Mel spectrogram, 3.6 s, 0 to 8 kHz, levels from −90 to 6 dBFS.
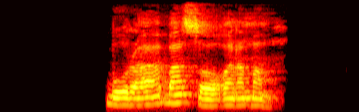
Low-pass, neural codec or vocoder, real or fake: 7.2 kHz; vocoder, 22.05 kHz, 80 mel bands, Vocos; fake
